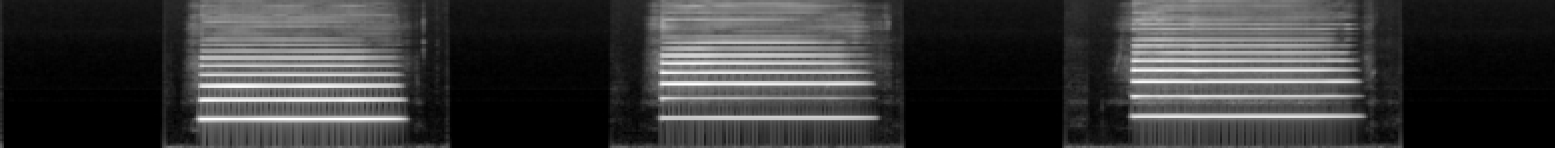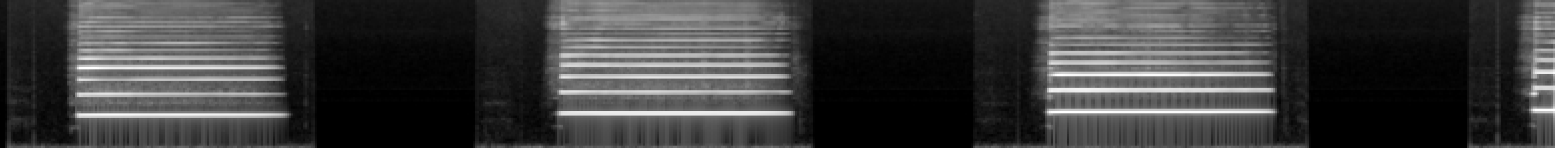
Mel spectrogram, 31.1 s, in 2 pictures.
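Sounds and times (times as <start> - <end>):
alto saxophone notes without vibrato, mezzo-forte, C5 to A-flat 5: 1.9 - 4.1, 6.6 - 8.8, 11.3 - 13.7, 16.3 - 18.4, 21.1 - 23.5, 26.0 - 28.4, 30.8 - 31.0.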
